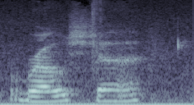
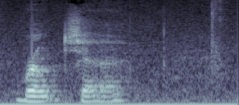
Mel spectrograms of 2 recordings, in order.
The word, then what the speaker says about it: Rosha: It's Rosha, in case anybody was wondering how to pronounce that. I've gotten Rocha, Roche, whatever. I got a bunch of craziness.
